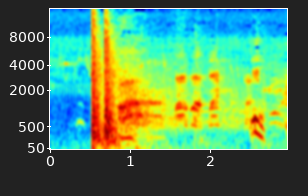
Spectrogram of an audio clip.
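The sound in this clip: Two sharp gunshots fired at a bear during a hunt crack in quick succession, followed by people talking.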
